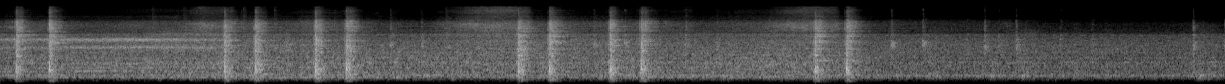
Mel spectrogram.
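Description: JR West 227 series three-car electric train rolling into the station. Its wheels clack over the track in pairs as each two-axle bogie passes, six pairs in all, over a steady running hum. The clacks stop after about eight and a half seconds, and only a few faint clicks follow.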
